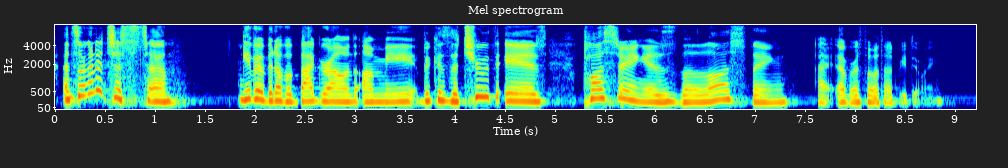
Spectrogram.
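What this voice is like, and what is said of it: Maltese accent. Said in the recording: “yes, I have an accent ... I am from the island of Malta”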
